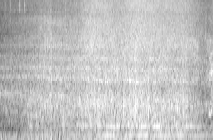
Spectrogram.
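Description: A train rumbles steadily through a railway station, a continuous, fairly loud roar of wheels and engine with a faint high whine running through it and no voices.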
